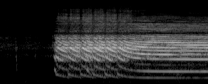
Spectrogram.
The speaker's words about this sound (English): Let me play my air horn again, please.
